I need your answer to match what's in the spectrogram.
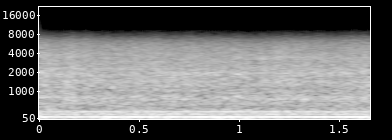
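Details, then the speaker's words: Restored 2013 Crompton Greaves Trans Air 9 (225 mm) exhaust fan, 1.5 µF capacitor, new 6201 bearings slightly tight from fresh grease: steady low even hum at full speed, no banging; runs normally, slight vibration, blade adjustment needed. "As you can see the exhaust is have been gained full speed but little bit um blade adjustment is required."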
